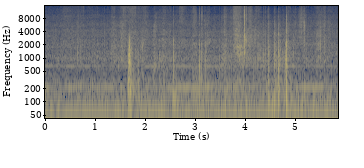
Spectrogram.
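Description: Page of a picture book being turned by hand: a single click about a second and a half in, then a quick run of paper crackles and clicks about four seconds in as the page turns over.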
